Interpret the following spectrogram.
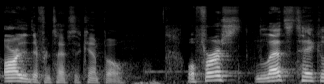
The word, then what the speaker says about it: Kenpo: Japanese it becomes Kenpo now in the rules of kanji when a character ends with the letter n it will be pronounced with the end sound unless it's followed by a character that starts with P and that instance the N makes an M sound so technically speaking it should be spelled Kenpo but pronounced Kempo now through romanization you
